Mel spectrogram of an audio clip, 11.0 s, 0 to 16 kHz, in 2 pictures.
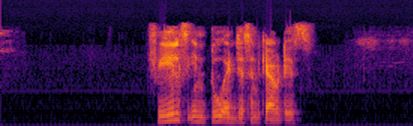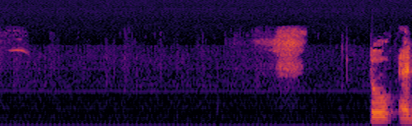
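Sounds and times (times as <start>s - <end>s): soft breath: 4.6s - 6.3s, 8.4s - 9.8s.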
